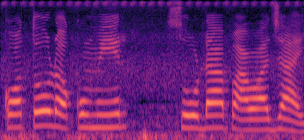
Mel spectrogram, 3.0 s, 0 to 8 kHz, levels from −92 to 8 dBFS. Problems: none marked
